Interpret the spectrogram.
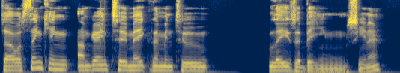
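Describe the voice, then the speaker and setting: In a British accent, a man speaks very slowly at a medium pitch with a dark, mellow tone. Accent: quite British. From Greece. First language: Greek. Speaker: miniature painter and streamer. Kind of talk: casual chat.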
